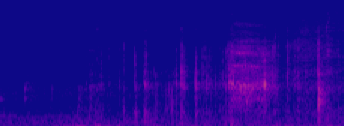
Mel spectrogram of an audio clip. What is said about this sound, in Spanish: Doy un sorbo de agua, permítame.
